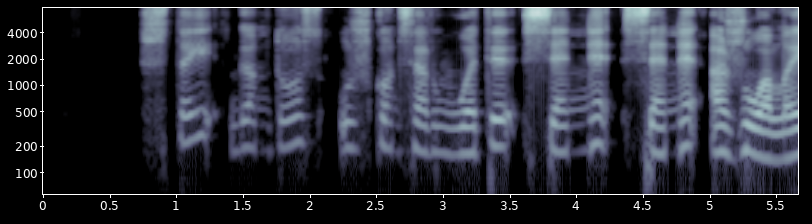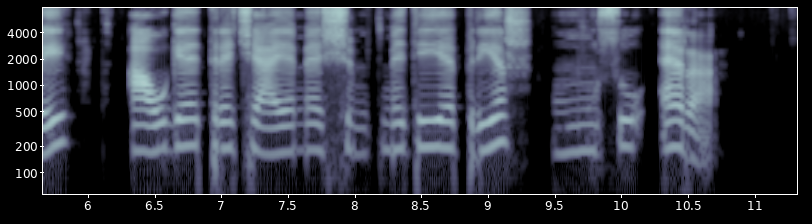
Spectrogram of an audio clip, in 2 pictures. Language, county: Lithuanian, Klaipėda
